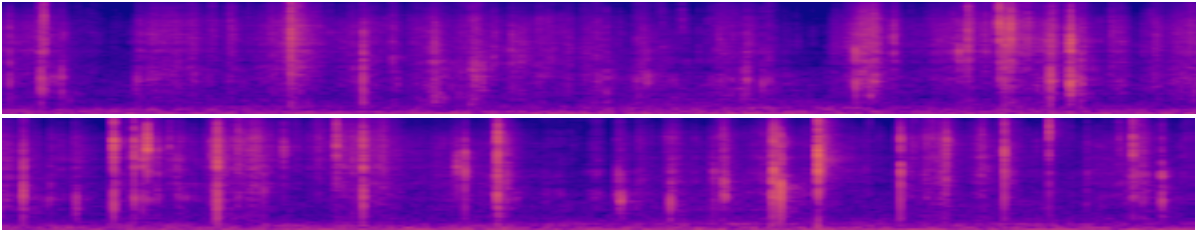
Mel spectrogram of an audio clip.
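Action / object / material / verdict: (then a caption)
shake / plastic zip-lock bag of small plastic beads / plastic / none. A small clear plastic zip-lock bag, full of small round colorful plastic beads, is held and pressed by fingertips with long glittery pink nails. The bag crinkles and the beads shift inside in a dense run of sharp, bright clicks and rustles over a faint low hum.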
